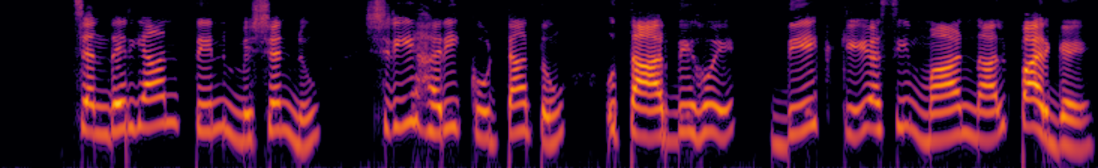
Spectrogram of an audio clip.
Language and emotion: Punjabi, happy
